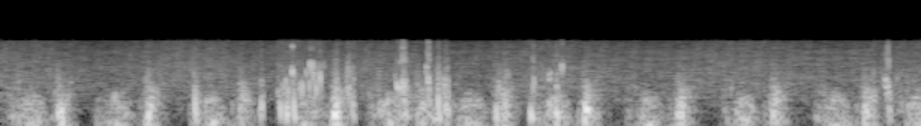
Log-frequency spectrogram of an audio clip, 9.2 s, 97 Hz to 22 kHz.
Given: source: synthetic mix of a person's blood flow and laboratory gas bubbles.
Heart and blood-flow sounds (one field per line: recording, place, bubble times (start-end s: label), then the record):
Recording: Doppler ultrasound of blood flow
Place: precordium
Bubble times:
1.91-1.99 s: bubbles
2.58-2.65 s: bubbles
2.76-3.25 s: bubbles
3.44-3.55 s: bubbles
3.93-4.12 s: bubbles
4.25-4.50 s: bubbles
4.92-5.09 s: bubbles
5.27-5.37 s: bubbles
5.46-5.64 s: bubbles
8.71-8.76 s: bubbles
8.82-8.98 s: bubbles
From the record:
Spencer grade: 3 (all of the cardiac periods contain showers or single bubble signals, but not dominating or overriding the cardiac motion signals)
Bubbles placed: only in the low amplitude regions of the cardiac cycle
